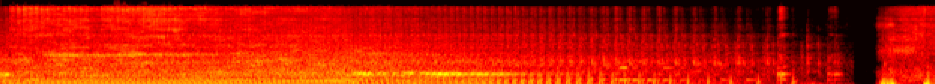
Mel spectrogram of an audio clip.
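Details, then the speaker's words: Snow blower small engine with a cracked fuel line, before the carburetor clean: it runs rough, firing turns uneven and spaced out, coughs and dies; fuel starvation suspected, likely in the carburetor. "I don't know why it's sputtering. It's just straight up not getting fuel somehow."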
